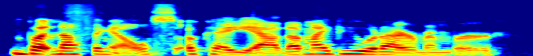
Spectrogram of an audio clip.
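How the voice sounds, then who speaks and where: A woman's voice: mid-range voice, fast talker, fairly bright tone, no room sound. A woman co-hosting a casual book discussion in a conversational, dryly wry way. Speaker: book podcast co-host.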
